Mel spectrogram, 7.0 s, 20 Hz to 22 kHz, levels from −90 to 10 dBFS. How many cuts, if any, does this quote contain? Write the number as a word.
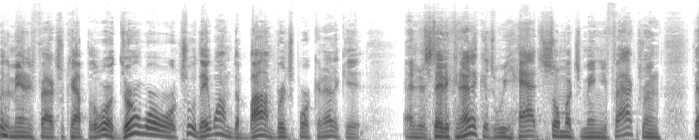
zero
